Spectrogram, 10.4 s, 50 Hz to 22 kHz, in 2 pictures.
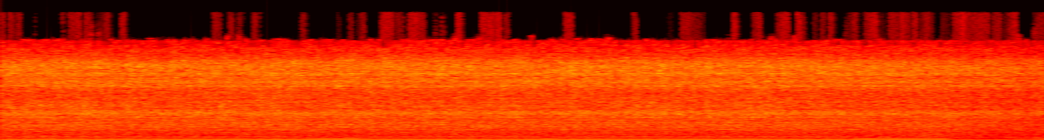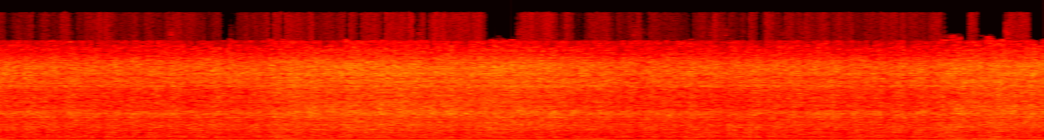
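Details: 1986 Yamaha FZ600 four-cylinder, first running after 15–20 years sitting, fresh oil, newly fuelled carbs: even, steady idle settling to a slightly lower, smooth beat after a few seconds; running healthily.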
